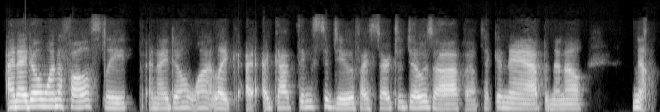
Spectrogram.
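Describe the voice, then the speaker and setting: A middle-aged woman teaching an online business course in a lively, conversational way, with frequent restarts. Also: fairly low pitch, brisk, no echo, highs cut off. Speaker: business coach.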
